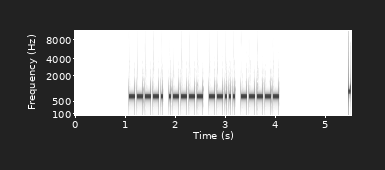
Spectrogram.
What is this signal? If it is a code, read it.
Morse code, heard as a keyed tone, about 30 wpm, 700 Hz. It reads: 9170
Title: Numbers - 4-Digit 30wpm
